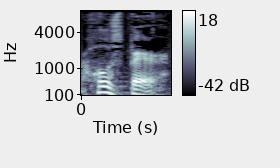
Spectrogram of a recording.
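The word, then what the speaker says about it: hosper (ὥσπερ): Looks like that in the Greek, H long O S P E R, hosper.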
